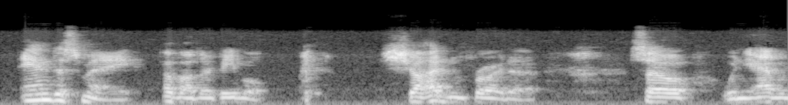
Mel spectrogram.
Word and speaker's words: schadenfreude: word here schadenfreude schadenfreude i even have the pronunciation there and i messed that up chad and freuda schadenfreude what is schadenfreude who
